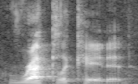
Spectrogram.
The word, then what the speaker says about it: replicated: Donc, le deuxième syllabe, c'est l'accent tonique, success. Et le premier syllabe, je crois, dans replicated. Ouais, replicated. C'est pas replicated, c'est pas success.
